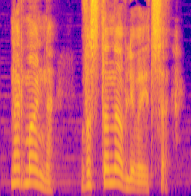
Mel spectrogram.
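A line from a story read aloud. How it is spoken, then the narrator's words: Joyful. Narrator (Russian): радостно ответила Лиза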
